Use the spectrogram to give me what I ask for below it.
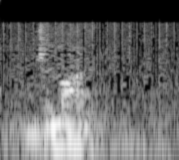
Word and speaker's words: Jemani: Like it's not like Manny. It's like Money. Jemani.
